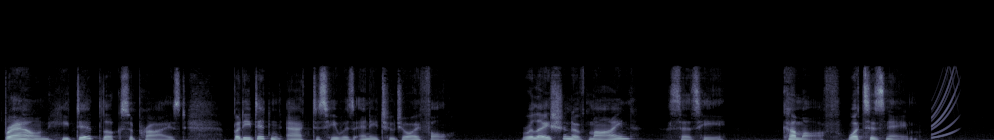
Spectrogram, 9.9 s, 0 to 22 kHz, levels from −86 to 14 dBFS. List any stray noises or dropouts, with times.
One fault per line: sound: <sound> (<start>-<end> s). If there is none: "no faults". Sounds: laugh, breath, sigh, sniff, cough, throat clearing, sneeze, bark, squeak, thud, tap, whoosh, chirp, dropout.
sound: chirp (9.3-9.6 s)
